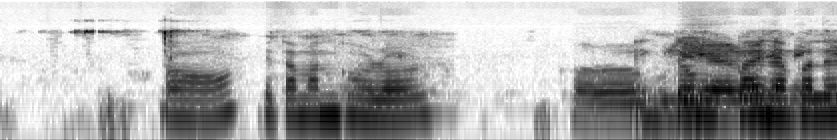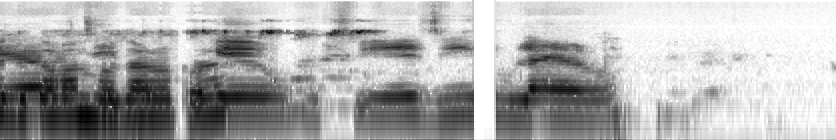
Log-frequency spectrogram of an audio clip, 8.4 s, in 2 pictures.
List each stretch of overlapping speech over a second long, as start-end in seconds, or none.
3.2-5.3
